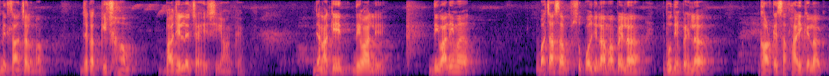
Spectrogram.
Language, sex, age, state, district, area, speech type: Maithili, male, 18-30, Bihar, Saharsa, rural, spontaneous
